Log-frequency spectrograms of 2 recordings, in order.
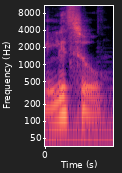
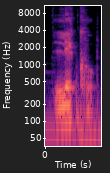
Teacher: switching out TT for K when it's in the middle of words. So a word like little can become lickle.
